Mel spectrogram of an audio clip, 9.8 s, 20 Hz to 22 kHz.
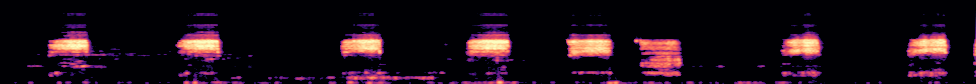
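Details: Live-camera owl eating a big rabbit at 3:33 AM, 9 April 2012. Eight harsh hissing bursts come at an uneven pace, with a brief lower grating sound in the middle and a longer rough rasp near the end.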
